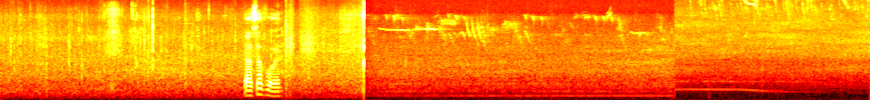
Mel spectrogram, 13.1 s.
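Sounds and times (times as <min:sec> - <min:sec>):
small birds chirping: 0:05.4 - 0:10.2.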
